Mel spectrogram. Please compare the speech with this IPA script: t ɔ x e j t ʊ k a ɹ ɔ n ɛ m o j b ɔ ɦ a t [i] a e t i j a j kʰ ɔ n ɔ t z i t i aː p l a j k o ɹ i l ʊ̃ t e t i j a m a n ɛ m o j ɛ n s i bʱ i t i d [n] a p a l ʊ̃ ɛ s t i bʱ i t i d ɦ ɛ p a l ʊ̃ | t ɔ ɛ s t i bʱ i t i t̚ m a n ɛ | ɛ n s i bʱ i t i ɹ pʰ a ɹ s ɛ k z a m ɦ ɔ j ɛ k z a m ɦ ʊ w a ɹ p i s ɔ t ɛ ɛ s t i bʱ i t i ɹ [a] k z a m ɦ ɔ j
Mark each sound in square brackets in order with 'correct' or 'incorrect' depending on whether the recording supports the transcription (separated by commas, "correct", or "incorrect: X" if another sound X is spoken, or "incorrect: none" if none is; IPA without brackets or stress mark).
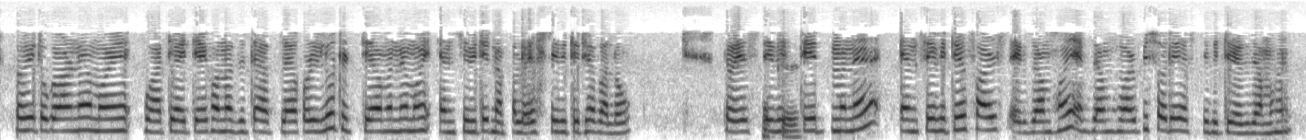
correct, correct, incorrect: ɛ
